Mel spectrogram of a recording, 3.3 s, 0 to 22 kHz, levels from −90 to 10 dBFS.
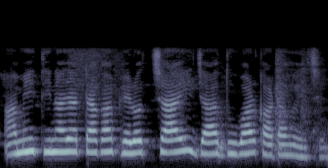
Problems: background sounds at intervals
